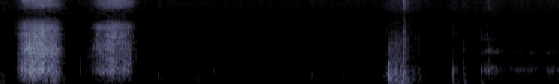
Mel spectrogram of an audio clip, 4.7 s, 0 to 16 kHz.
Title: Part 3 allergies and cold non stop sneezing, sit with me as I sneeze 🤧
